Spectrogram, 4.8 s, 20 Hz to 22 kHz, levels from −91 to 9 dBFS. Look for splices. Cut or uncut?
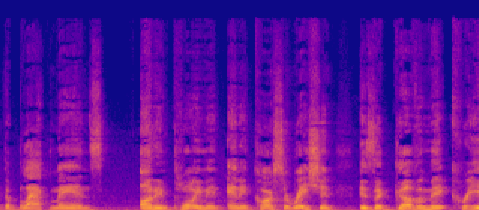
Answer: uncut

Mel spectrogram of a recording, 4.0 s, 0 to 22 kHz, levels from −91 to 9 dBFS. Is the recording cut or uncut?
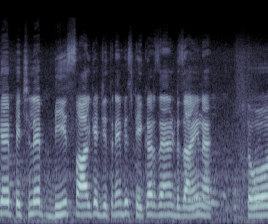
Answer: uncut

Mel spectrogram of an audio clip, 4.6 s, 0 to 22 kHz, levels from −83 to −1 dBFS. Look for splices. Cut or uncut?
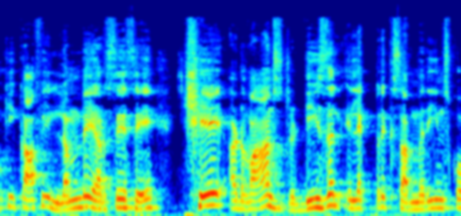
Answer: uncut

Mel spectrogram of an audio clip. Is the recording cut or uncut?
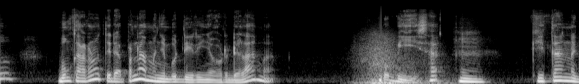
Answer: cut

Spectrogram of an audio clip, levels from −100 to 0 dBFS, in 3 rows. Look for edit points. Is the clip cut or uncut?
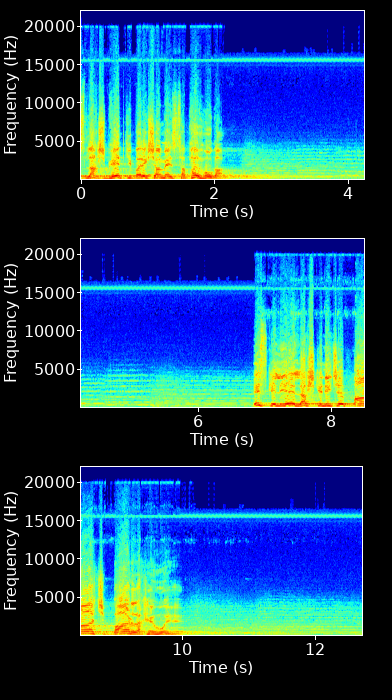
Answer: uncut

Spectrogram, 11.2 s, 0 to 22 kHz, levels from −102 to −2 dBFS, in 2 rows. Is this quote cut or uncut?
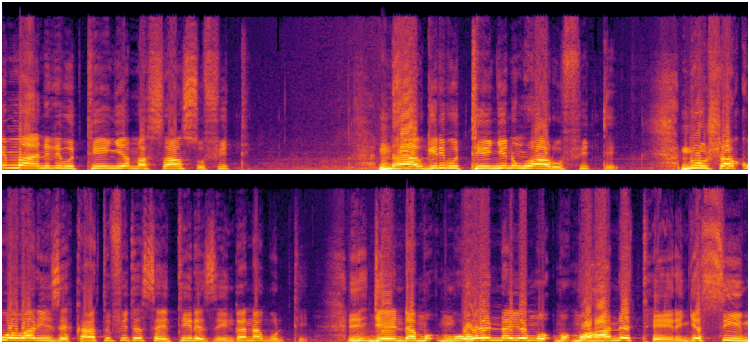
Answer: uncut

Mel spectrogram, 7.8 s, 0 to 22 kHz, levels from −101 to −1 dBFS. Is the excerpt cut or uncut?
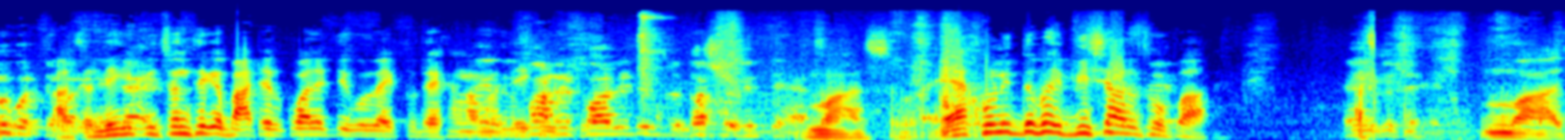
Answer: cut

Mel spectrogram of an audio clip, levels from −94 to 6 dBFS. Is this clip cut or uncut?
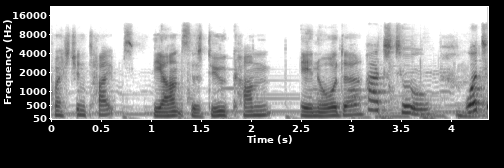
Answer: cut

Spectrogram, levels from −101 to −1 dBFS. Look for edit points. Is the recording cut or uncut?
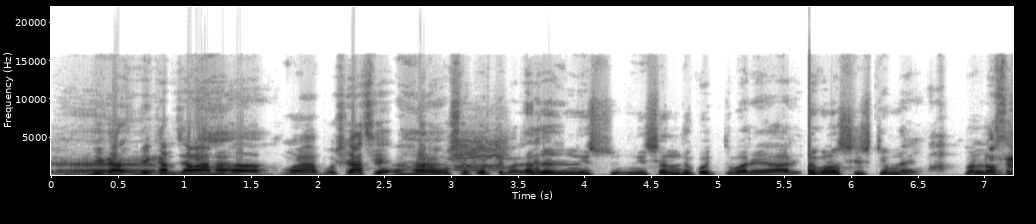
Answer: cut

